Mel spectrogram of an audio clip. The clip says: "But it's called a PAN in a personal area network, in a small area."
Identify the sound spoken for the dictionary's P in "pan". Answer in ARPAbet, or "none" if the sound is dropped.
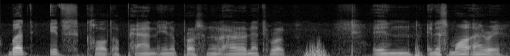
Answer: P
